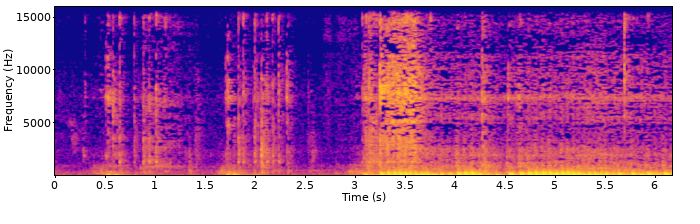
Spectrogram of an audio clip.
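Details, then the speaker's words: Motorcycle after fitting a new Motaro tri-electrode spark plug: the engine catches into an uneven, lumpy, surging idle that struggles and stalls, still hard starting and dying in traffic when braking; owner suspects the carburetor needs tuning, not the plug. "namamatay talaga siya ah ayun nga guys ah kinabit natin yung motaro na spark plug pero ganun pa rin hard starting pa rin siya"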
